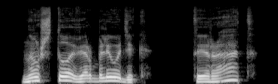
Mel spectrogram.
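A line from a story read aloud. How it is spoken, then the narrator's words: Tender question. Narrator (Russian): нежным голосом спросила Бетти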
